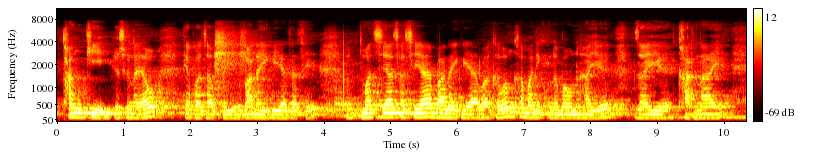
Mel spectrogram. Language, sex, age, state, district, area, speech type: Bodo, male, 30-45, Assam, Udalguri, rural, spontaneous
